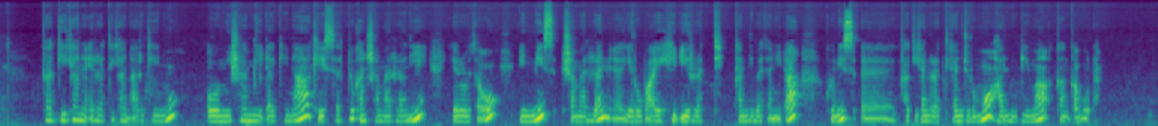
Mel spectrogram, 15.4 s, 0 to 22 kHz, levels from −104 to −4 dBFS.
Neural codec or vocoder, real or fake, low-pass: none; real; 19.8 kHz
